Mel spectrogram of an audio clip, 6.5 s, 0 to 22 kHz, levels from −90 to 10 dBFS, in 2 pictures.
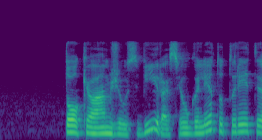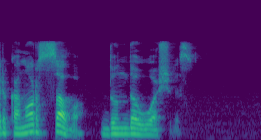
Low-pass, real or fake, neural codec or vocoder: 7.2 kHz; real; none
